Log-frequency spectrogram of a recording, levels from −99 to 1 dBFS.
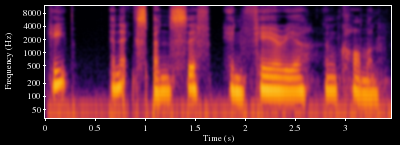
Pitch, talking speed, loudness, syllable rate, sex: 140 Hz, 85 wpm, -24 LUFS, 4.3 syllables/s, male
